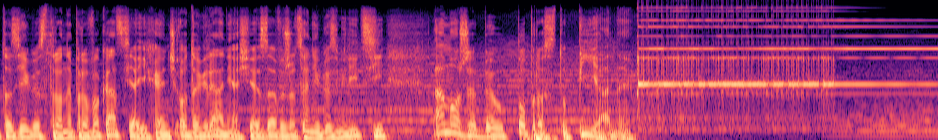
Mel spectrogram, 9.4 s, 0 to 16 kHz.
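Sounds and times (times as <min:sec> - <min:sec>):
speech: 0:00.0 - 0:06.6
telephone ringing: 0:06.4 - 0:09.3.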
